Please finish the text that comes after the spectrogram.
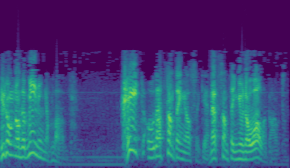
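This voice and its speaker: An actor playing a tormented, bitter husband gripped by a murderous obsession, speaking intensely and haltingly in an old-time radio drama. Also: male voice, on the high side, wildly swooping pitch, husky, exaggerated voice. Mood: menacing, contemptuous. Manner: halting, intense, repeats phrases. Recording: muffled old radio recording.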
